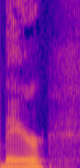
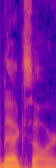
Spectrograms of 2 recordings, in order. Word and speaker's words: Bexar: And she said, hey, Woody, it's actually pronounced Bear.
